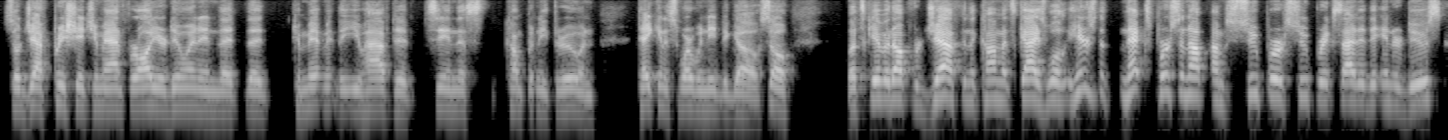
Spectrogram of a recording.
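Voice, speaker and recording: A man's voice: on the high side, normal speed, a bit bright, no echo, studio quality. A man hosting an online company call, thanking one speaker and introducing the next in an upbeat, effusive way.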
